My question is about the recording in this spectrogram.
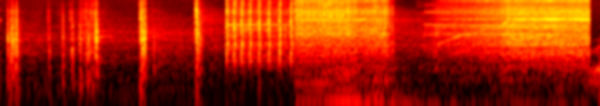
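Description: Several sharp clicks and knocks of metal parts being handled, then a cordless drill running in two stretches over the last two seconds, with a brief pause between.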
